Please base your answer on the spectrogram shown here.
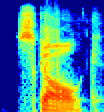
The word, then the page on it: skulk: American English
